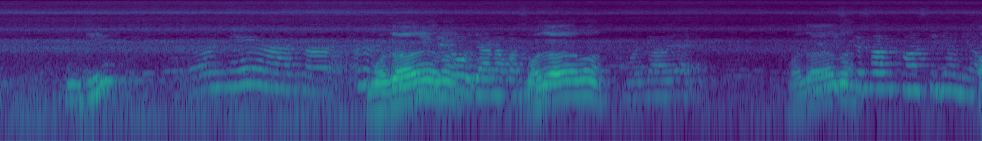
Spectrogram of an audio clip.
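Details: Nebulizer running during treatment for cough, with a mask held to the face while the patient is told to breathe in through the nose: a steady, even hiss beneath a woman's coaxing voice.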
